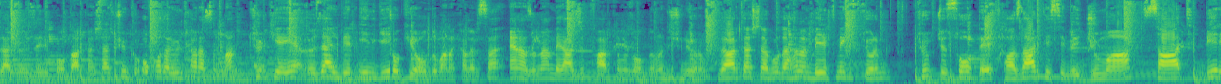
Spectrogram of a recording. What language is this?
Turkish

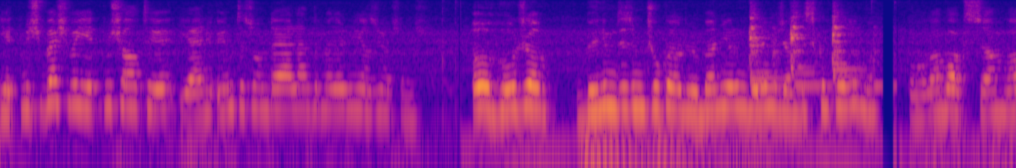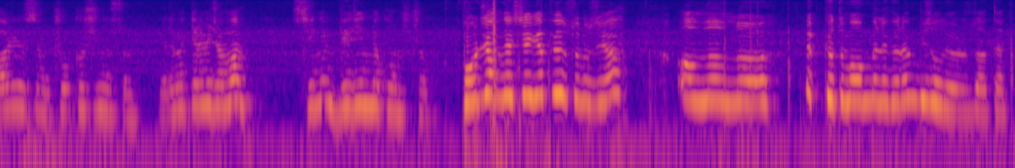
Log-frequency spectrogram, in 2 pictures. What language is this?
Turkish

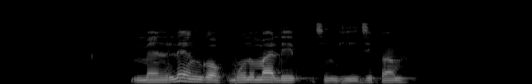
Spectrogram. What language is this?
Basaa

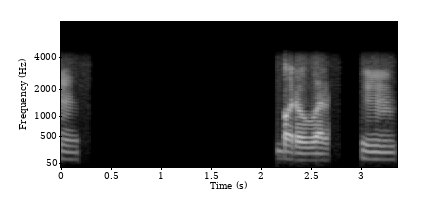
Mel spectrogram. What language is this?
Marathi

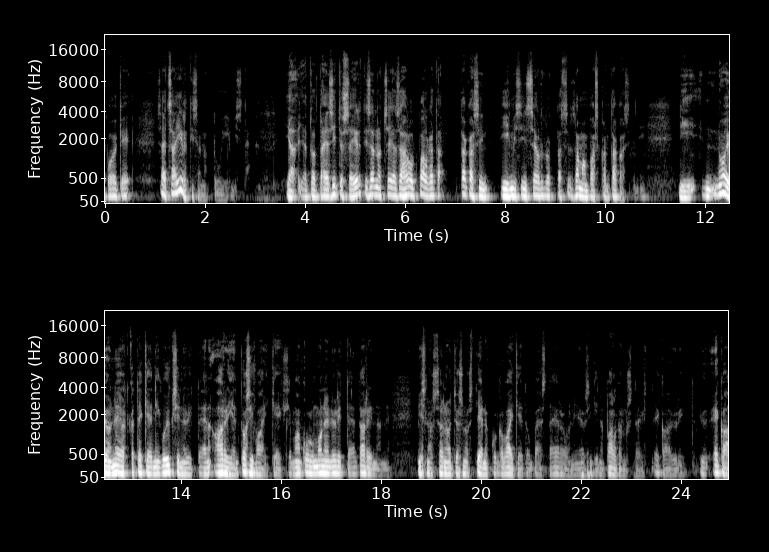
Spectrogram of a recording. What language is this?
Finnish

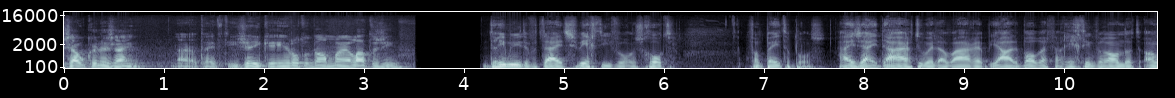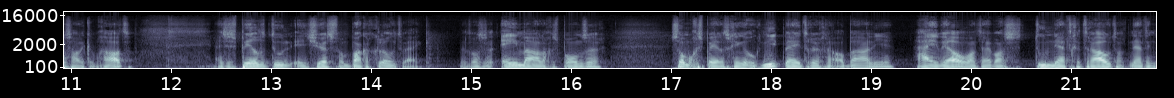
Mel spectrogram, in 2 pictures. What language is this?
Dutch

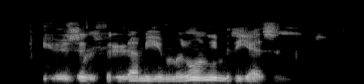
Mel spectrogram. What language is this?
Kabyle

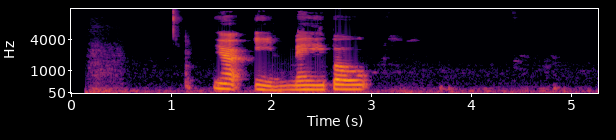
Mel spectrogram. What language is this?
Cantonese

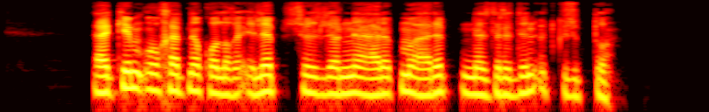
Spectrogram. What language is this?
Uyghur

